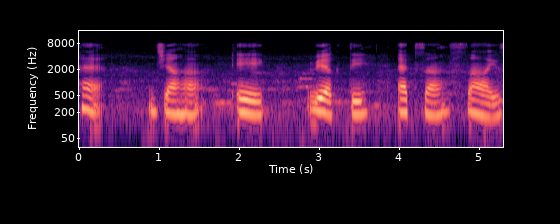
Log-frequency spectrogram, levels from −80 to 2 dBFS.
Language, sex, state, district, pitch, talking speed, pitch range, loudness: Hindi, female, Haryana, Rohtak, 195 Hz, 70 wpm, 180-220 Hz, -18 LUFS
